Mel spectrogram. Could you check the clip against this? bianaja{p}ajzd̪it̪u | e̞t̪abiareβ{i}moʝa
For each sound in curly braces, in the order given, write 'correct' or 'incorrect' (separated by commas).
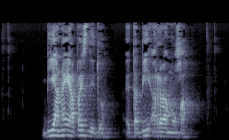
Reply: correct, incorrect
